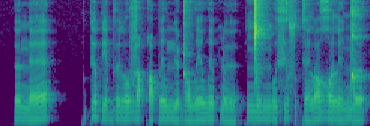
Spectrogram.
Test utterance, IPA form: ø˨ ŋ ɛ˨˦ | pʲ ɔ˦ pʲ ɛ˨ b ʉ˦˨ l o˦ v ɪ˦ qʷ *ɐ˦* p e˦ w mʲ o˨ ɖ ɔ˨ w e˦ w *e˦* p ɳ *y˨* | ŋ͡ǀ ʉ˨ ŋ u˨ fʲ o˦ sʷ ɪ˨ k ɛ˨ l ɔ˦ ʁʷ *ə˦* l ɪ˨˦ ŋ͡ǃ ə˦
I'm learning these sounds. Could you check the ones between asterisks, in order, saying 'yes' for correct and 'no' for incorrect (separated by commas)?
no, yes, no, yes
